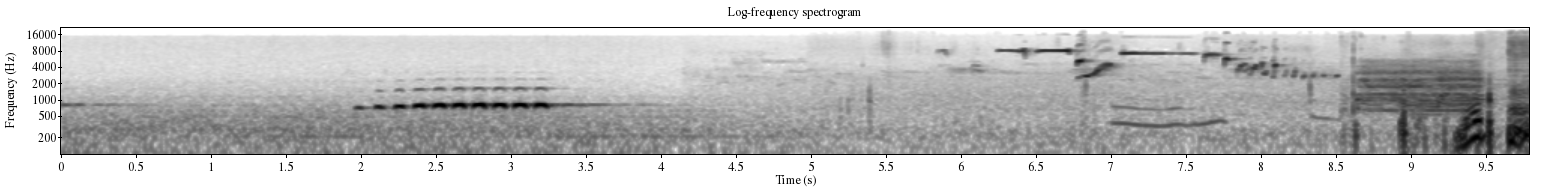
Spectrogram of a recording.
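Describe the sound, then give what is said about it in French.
A small owl, about 20 cm long, in the old forests of the Ardèche plateau, France, gives a quick run of about eight soft, even hoots, followed by scattered birdsong and a brief rustling burst at the end. “Elle a un nom compliqué, mais elle est toute petite. Elle mesure à peu près 20 cm.”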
